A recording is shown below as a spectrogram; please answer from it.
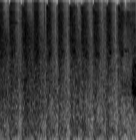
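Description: Vickers machine gun fire in a competitive World War strategy match, a rapid steady stream of sharp rattling shots, loud and continuous for the whole burst.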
